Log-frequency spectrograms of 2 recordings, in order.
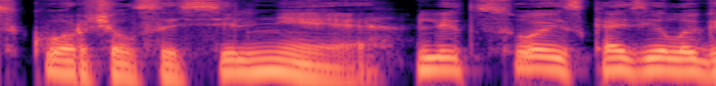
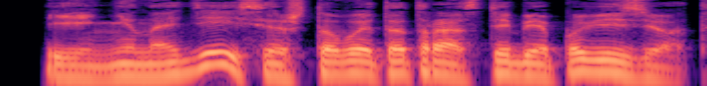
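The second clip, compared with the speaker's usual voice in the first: ordinary delivery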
